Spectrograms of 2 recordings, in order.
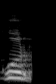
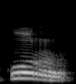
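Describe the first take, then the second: First: The r is soft with no repeated tap. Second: The r is trilled with repeated taps. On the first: The speaker calls it right. "रा को अपने नरमी से पढ़ना है" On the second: The speaker calls it wrong. "ऐसे नहीं पढ़ना ... तकरार नहीं आनी चाहिए"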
